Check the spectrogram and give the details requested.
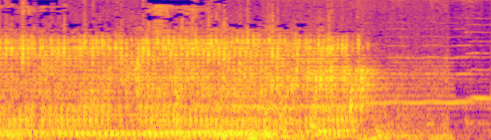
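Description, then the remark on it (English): A loud, wet fart sputters and rasps for about two seconds, then cuts off abruptly into near silence. “And a fart montage, and maybe some dad jokes.”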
